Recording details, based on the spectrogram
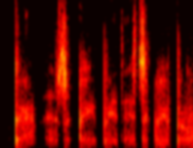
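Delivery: barely audible, very quiet, breathy whisper. Spotting a creeper while searching for diamonds, whispering. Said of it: "Why am I whispering?".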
